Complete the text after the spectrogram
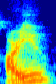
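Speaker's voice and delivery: YOU swept up high; rising question intonation. Shown as a demonstration. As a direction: ask it, pitch climbing on YOU. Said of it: "my pitch got higher".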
